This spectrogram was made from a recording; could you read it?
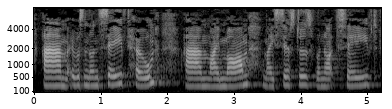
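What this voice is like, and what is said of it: Mixed Liverpool accent. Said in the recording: “you could probably tell by my accent, but I have a wee bit of a mixture of an accent now. There's a little bit of this and a little bit of that... born and raised in the city of Liverpool”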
